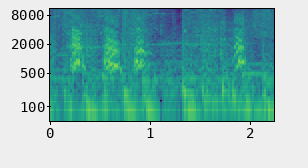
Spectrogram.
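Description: A cartoon dog character barking in four short, high yips, the last one after a pause of about a second.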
